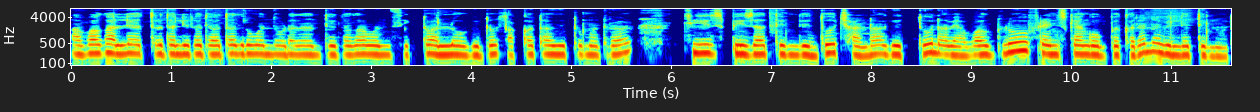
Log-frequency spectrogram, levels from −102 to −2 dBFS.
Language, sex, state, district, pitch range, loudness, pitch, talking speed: Kannada, female, Karnataka, Mysore, 200-215 Hz, -21 LUFS, 210 Hz, 145 wpm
